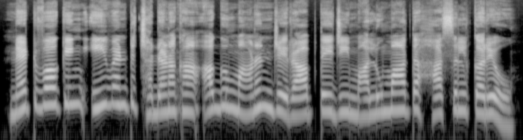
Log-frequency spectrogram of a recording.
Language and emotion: Sindhi, neutral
